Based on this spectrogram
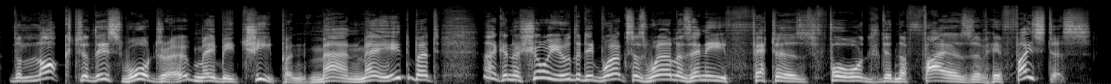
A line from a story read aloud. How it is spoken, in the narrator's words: Sisyphus called out cheerily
